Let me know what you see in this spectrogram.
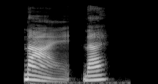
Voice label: "nainai", Chinese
